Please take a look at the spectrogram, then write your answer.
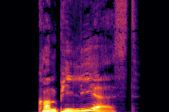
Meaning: second-person singular present of kompilieren
- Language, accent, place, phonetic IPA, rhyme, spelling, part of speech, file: German, Germany, Berlin, [kɔmpiˈliːɐ̯st], -iːɐ̯st, kompilierst, verb, De-kompilierst.ogg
